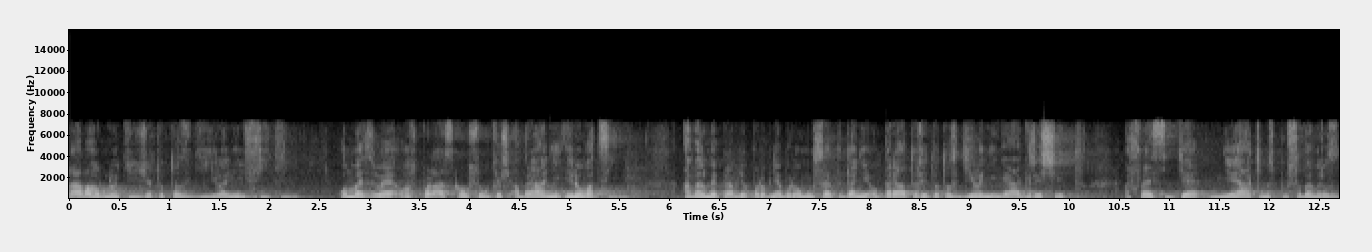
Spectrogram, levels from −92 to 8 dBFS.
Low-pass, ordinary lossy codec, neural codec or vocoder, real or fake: 7.2 kHz; AAC, 64 kbps; none; real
